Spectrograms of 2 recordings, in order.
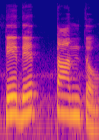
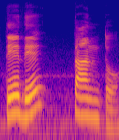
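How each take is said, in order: The two takes are said the same way.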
